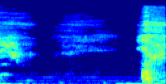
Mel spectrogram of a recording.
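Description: A person coughs a few times indoors at close range, a short rough hack followed by quieter breathy sounds and then one louder, harsher cough at the end.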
